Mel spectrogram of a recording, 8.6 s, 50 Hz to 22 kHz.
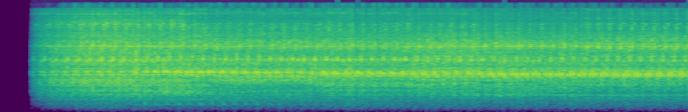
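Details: Rover 25 diesel at idle: loud diesel clatter with an uneven, lumpy beat and a slight wavering pulse, so it is idling rough.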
